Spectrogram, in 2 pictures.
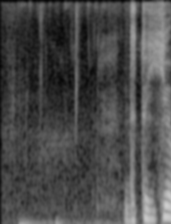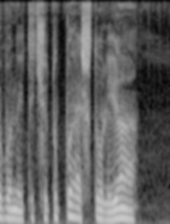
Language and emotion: Russian, angry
